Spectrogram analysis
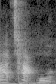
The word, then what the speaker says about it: ฉมวก: สะกด ดัง นั้น จะ อ่าน แบบ เอา หอ นำ เข้า ไป ด้วย ดัง นั้น คำ นี้ จะ อ่าน ว่า หอ มอ อัว กอ หมวก นะ หมวก น่ะ นี่ ดัง นั้น ใน คำ นี้ จะ อ่าน ว่า ฉมวก ค่ะ ไป ดู ต่อ ค่ะ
